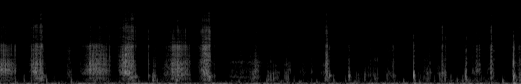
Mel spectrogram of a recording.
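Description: Long matte black nails scratch and drag over a red felt box lining. A few longer, breathy scraping strokes with a soft, fuzzy texture give way to quicker, shorter scratches and light ticks. The sound stays quiet and close, with no ringing afterward.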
